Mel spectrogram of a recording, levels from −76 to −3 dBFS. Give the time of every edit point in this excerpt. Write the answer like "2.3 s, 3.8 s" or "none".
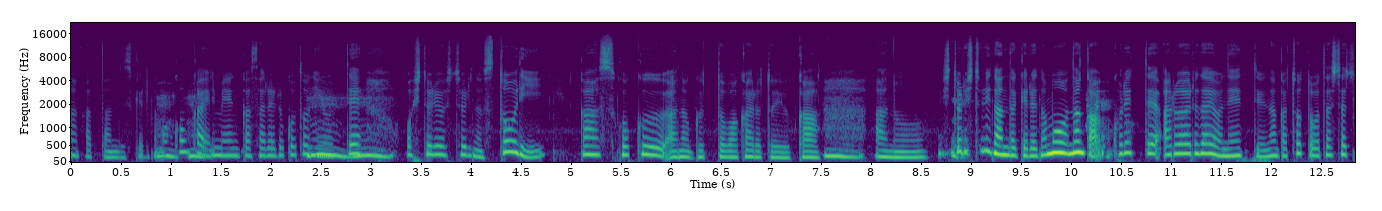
1.4 s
